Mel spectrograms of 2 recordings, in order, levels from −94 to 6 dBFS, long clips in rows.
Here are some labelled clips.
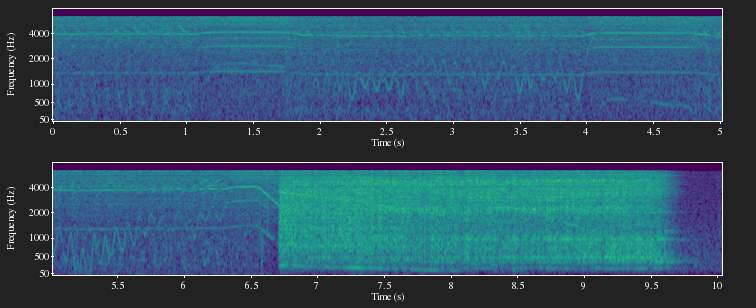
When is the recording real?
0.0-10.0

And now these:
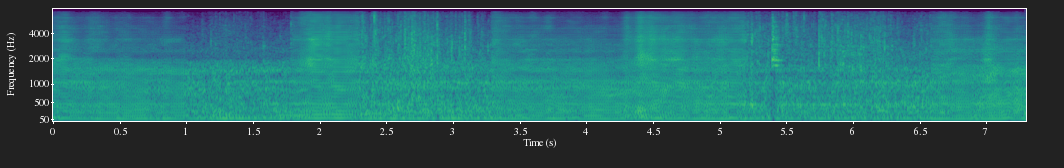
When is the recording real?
1.0-1.8; 2.3-3.3; 5.2-6.6

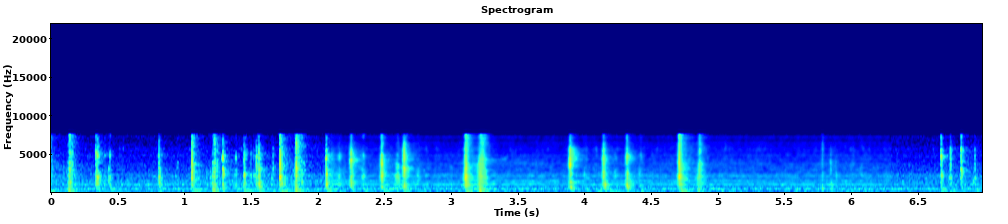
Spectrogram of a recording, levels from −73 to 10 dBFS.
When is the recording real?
0.0-2.1; 6.3-7.0

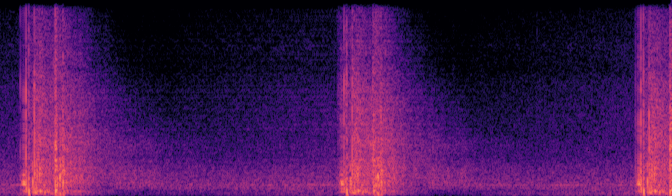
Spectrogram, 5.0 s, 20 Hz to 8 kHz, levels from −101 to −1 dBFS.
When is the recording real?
0.0-0.6; 3.6-5.0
